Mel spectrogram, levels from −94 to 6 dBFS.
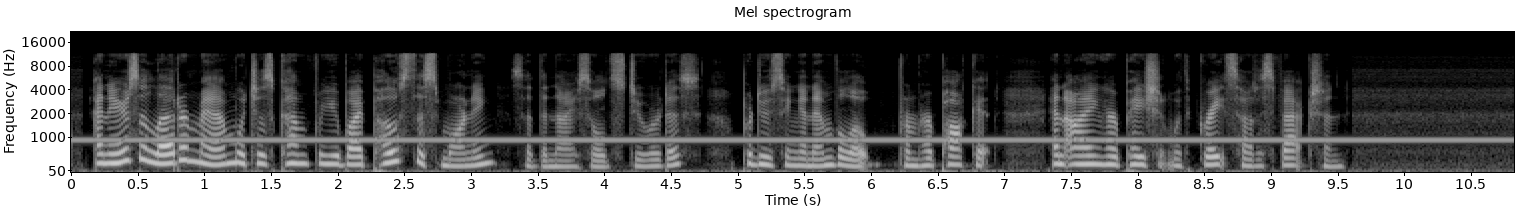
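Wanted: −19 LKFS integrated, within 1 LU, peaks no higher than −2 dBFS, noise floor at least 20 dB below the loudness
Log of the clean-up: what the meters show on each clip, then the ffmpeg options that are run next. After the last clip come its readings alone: interfering tone 920 Hz; level of the tone −35 dBFS; integrated loudness −25.5 LKFS; sample peak −7.5 dBFS; target loudness −19.0 LKFS
→ -af "bandreject=frequency=920:width=30"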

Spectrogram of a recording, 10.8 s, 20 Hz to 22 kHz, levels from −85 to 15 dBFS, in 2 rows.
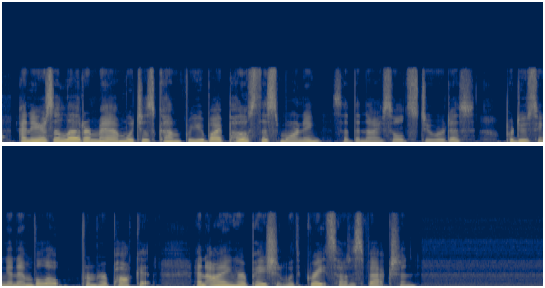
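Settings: interfering tone none found; integrated loudness −25.5 LKFS; sample peak −7.5 dBFS; target loudness −19.0 LKFS
→ -af "volume=6.5dB,alimiter=limit=-2dB:level=0:latency=1"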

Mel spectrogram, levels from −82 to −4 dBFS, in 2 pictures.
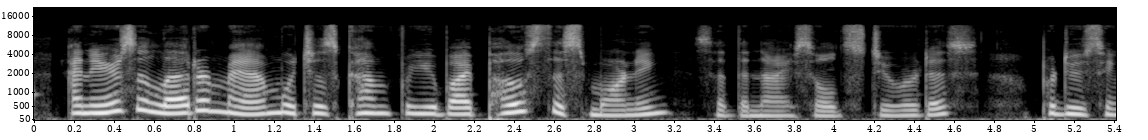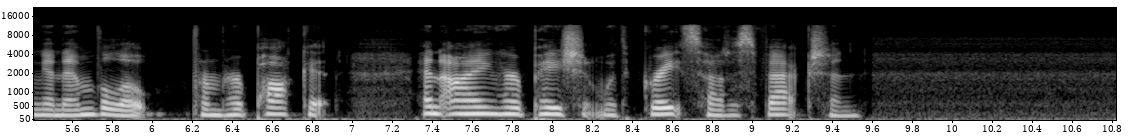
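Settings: integrated loudness −19.5 LKFS; sample peak −2.0 dBFS; background noise floor −50 dBFS

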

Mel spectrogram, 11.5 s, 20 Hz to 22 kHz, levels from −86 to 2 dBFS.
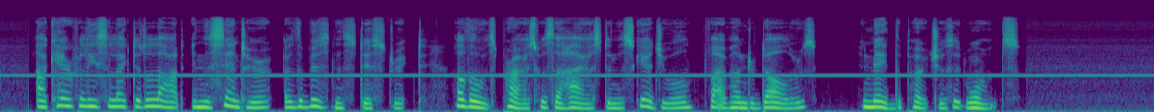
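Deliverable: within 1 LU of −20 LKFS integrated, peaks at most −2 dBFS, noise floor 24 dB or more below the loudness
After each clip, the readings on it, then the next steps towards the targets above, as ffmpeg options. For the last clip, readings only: interfering tone 1,400 Hz; level of the tone −41 dBFS; integrated loudness −22.5 LKFS; sample peak −6.5 dBFS; target loudness −20.0 LKFS
→ -af "bandreject=frequency=1400:width=30"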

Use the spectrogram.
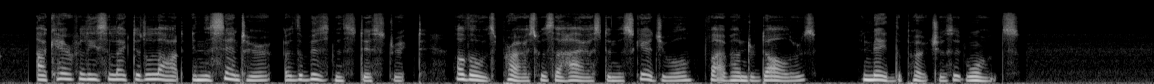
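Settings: interfering tone none found; integrated loudness −22.5 LKFS; sample peak −6.5 dBFS; target loudness −20.0 LKFS
→ -af "volume=2.5dB"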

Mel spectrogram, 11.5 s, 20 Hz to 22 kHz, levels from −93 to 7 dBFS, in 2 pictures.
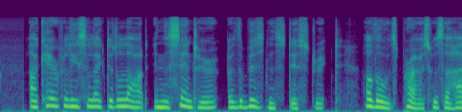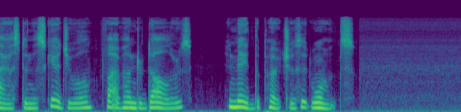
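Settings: integrated loudness −20.0 LKFS; sample peak −4.0 dBFS; background noise floor −48 dBFS

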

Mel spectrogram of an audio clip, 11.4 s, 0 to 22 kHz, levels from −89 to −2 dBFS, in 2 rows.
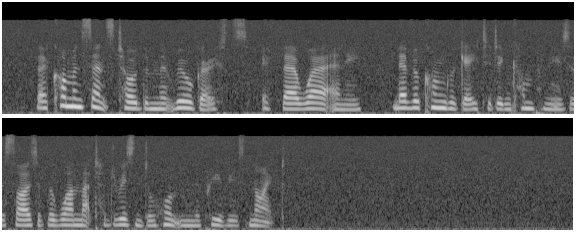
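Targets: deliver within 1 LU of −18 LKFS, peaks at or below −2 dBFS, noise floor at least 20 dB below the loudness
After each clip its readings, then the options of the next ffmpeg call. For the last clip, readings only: background noise floor −44 dBFS; target noise floor −48 dBFS; integrated loudness −27.5 LKFS; sample peak −9.5 dBFS; target loudness −18.0 LKFS
→ -af "afftdn=noise_reduction=6:noise_floor=-44"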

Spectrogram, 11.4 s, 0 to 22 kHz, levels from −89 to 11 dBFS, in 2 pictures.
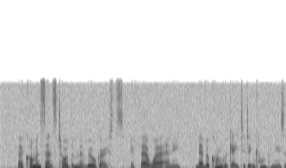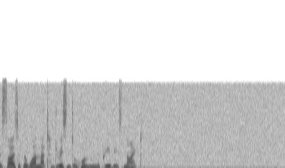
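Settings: background noise floor −49 dBFS; integrated loudness −27.5 LKFS; sample peak −10.0 dBFS; target loudness −18.0 LKFS
→ -af "volume=9.5dB,alimiter=limit=-2dB:level=0:latency=1"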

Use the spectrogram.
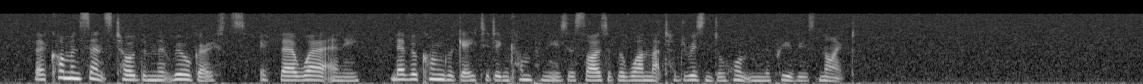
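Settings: integrated loudness −18.5 LKFS; sample peak −2.0 dBFS; background noise floor −39 dBFS

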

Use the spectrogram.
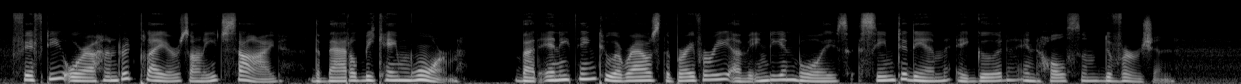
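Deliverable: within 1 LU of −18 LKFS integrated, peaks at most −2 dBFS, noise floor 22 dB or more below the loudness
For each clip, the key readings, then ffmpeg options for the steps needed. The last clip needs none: integrated loudness −24.0 LKFS; sample peak −9.0 dBFS; target loudness −18.0 LKFS
→ -af "volume=6dB"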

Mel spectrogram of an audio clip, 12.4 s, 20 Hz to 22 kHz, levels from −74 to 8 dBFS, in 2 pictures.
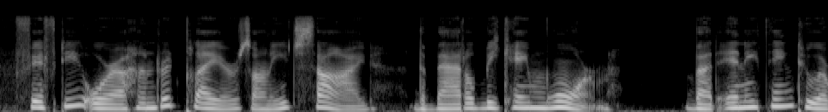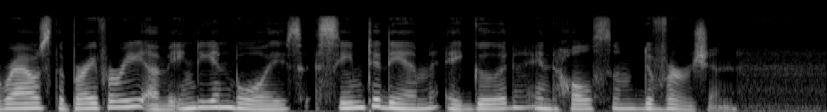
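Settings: integrated loudness −18.0 LKFS; sample peak −3.0 dBFS; background noise floor −47 dBFS

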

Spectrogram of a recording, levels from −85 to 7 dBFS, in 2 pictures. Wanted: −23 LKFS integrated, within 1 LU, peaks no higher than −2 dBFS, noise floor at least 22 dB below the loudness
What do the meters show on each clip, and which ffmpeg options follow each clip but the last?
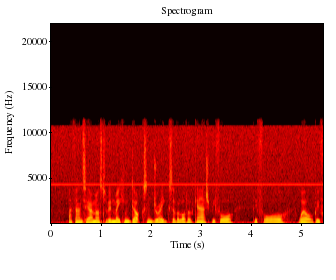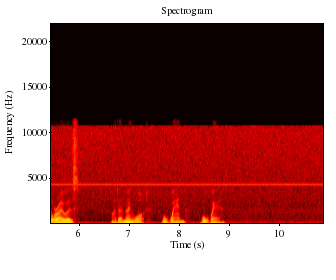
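interfering tone 4,300 Hz; level of the tone −46 dBFS; background noise floor −45 dBFS; target noise floor −49 dBFS; integrated loudness −27.0 LKFS; sample peak −12.0 dBFS; target loudness −23.0 LKFS
→ -af "bandreject=frequency=4300:width=30"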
